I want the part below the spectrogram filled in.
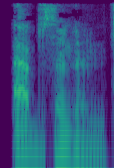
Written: absonant

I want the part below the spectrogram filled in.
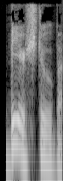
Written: bierstube

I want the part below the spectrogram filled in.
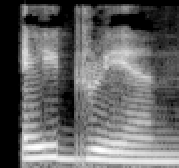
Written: Adrienne

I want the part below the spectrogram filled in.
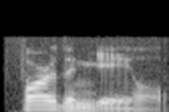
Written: farthingale

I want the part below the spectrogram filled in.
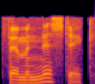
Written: feministic

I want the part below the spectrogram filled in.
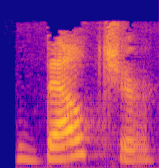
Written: belcher

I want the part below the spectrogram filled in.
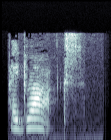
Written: hydrox

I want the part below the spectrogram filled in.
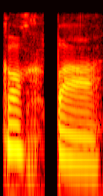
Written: Kokhba

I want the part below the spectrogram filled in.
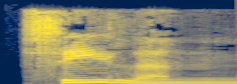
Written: seeland

